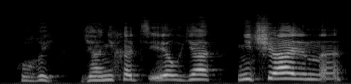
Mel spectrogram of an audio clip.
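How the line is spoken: Frightened plaintive mumbling. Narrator (Russian): Бледный как полотно, охваченный желанием убежать, спрятаться, он жалобно забормотал

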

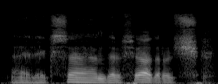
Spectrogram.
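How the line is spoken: Embarrassed drawl. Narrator (Russian): смущенно протянул Ракелов

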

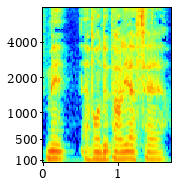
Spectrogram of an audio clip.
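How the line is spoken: Cheerful. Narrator (French): ajouta-t-elle gaiement

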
